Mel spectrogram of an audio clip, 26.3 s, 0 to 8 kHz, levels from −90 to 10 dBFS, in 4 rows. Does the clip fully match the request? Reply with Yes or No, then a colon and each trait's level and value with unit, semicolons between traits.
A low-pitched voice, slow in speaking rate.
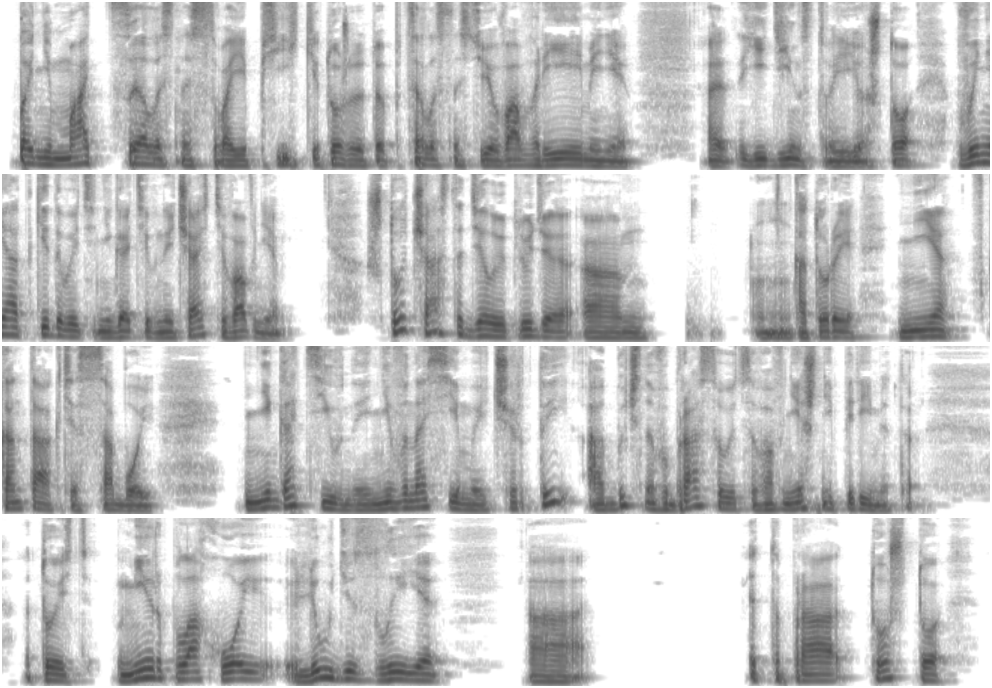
Yes: low, 105 Hz; slow, 105 wpm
